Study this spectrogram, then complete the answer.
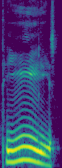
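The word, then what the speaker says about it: theist: वन who believes in गॉड is called थीस्ट।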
